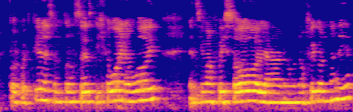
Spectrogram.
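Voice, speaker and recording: Somewhat breathy and dark, mellow in tone, a woman's fairly high voice moves at a moderate pace with audible room echo. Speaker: slam poet. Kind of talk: interview.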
